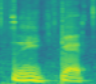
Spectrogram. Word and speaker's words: ঋগ্বেদ: এখানে আরেকটা আছে গফলায় ব এর উচ্চারণ বজায় থাকে। তাহলে যদি গতে বফলা থাকে তাহলে কি হবে? বর উচ্চারণ বজায় থাকবে। যেমন ঋগ্বেদ, তার মানে গতে ব আছে, সেই জন্য বর উচ্চারণ হয়েছে।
